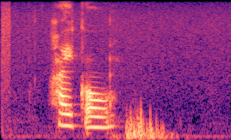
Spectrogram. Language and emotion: Russian, neutral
